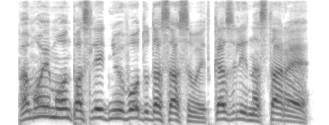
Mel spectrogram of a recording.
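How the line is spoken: Hoarse rasp. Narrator (Russian): прохрипела наблюдательная Мариетта

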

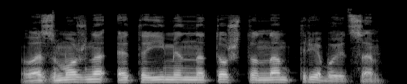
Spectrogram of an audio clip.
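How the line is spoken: Displeased tone. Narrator (Russian): произнесла Роуз все тем же недовольным тоном

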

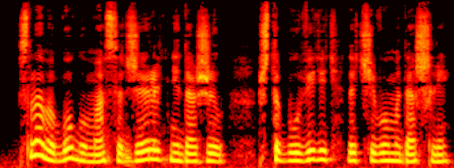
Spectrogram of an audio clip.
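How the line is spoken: Muttering. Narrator (Russian): Порк бормотал

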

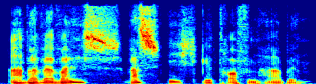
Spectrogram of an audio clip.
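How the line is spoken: Plain. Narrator (German): sagte Legolas

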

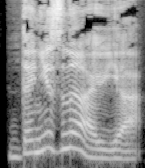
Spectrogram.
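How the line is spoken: Snapping. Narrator (Russian): огрызнулся Айгер

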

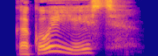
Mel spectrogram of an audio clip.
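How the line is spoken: Amused snort. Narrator (Russian): хмыкнул

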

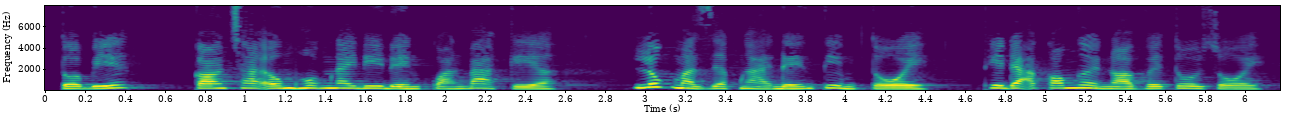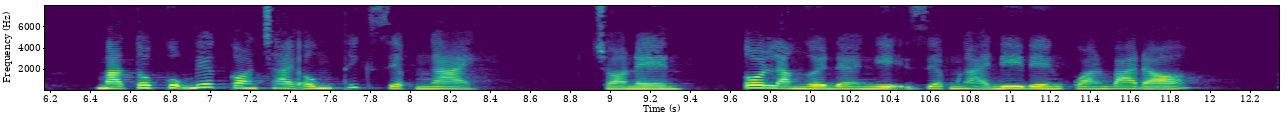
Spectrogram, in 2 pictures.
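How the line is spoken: Flat, indifferent. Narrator (Vietnamese): Bạch Diệc Phi trả lời bằng giọng nhàn nhạt

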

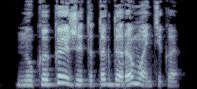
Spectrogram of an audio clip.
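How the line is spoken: Scoffing snort. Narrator (Russian): фыркнул Лорин

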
